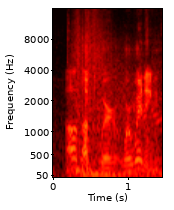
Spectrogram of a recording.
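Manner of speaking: naive gloating, crowed out high and loud.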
